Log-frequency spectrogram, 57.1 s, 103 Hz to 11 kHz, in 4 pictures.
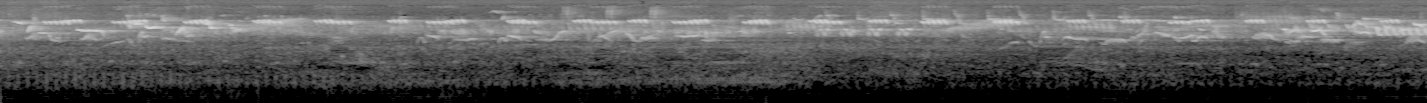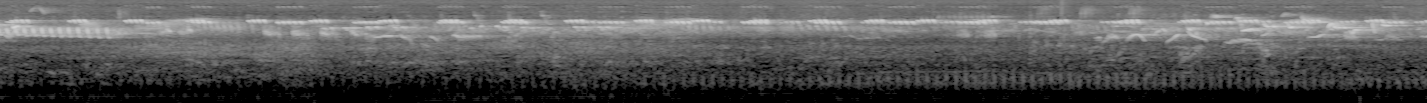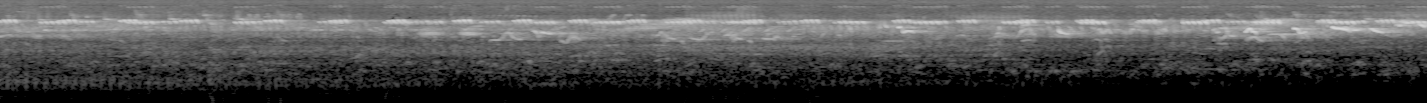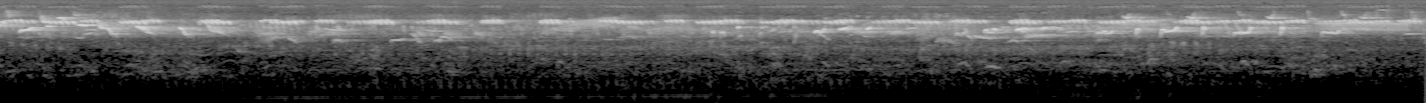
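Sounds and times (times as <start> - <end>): songbirds chirping and trilling: 0.0 - 57.0
cricket chirping: 15.0 - 41.8, 45.5 - 52.6.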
